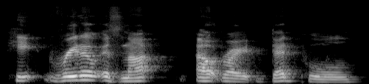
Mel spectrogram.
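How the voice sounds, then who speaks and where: A man's voice: fairly high pitch, expressive, slow, fairly bright tone. A man hosting a podcast, chatting casually through a review in a thoughtful, appreciative way and rephrasing as he goes. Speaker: podcast host.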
